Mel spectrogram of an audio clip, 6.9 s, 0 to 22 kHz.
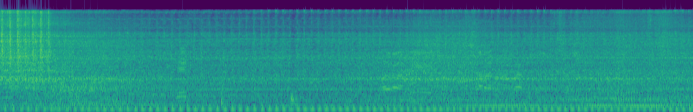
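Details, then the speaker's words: Fuel-injected single-cylinder motorcycle that stutters when hot and lacks power uphill (cause: a broken wire), fuel pump pressure checked normal: an even putter at a steady 1500–1600 rpm idle with no misses or knocks; before the TPS adjustment. "ini ada di 1500 1600 normal"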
